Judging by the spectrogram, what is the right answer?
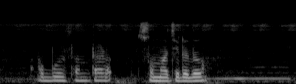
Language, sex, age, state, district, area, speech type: Santali, male, 18-30, West Bengal, Uttar Dinajpur, rural, spontaneous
